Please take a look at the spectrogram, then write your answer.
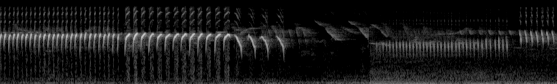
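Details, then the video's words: Red factor canary singing to train other birds: a loud, rapid buzzy trill, then a string of swept chirps slowing down, soft warbling, and a final trill burst. "Red Factor Canary Singing"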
